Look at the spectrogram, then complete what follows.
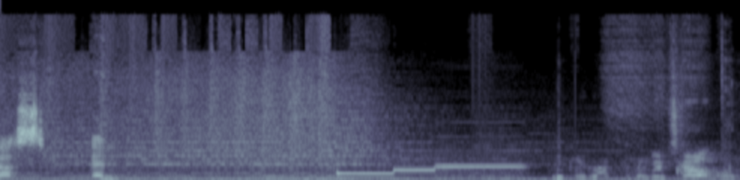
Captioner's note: epic music intensifies; tones chiming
